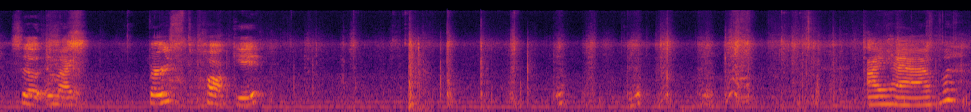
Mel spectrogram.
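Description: A backpack zipper rasps open.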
